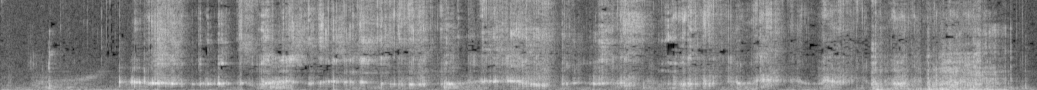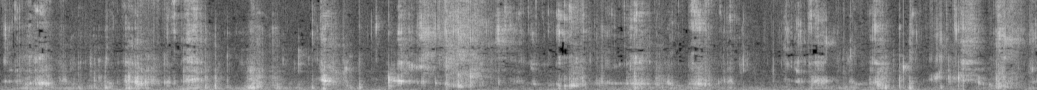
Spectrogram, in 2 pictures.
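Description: Tortilla chips crunch loudly as a young woman bites into them.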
